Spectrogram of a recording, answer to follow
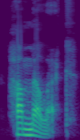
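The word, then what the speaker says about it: המלך: So ha, plus the first mem, then the next mem, melech. I'm exaggerating the pronunciation, you barely hear it. Ha-melech, ha-melech.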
